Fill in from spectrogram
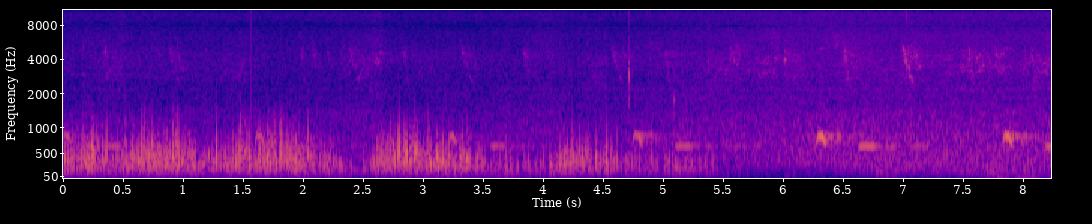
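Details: Male common cuckoo singing near a waiting female while courting her, bringing a leaf in its bill: low rumbling noise early, then three clear two-note cuck-oo phrases, the second note lower, about every one and a half seconds.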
